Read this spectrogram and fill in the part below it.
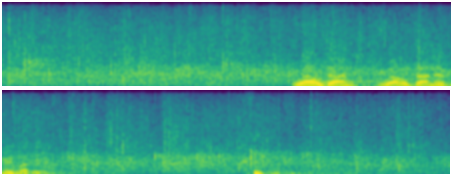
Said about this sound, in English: For your ministry, I would like everyone to give each other a round of applause. So everybody, applaud everybody else for your ministry.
